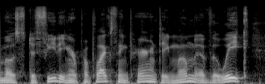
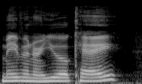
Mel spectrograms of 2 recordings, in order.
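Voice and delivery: put-on gentle, caring, sweet, high little-kid voice; 9 semitones higher than usual. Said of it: "he was being sweet".

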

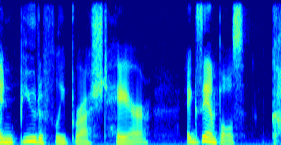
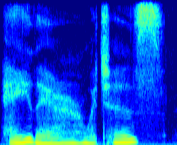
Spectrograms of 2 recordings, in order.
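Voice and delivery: eerie, creepier voice; 3 semitones lower than usual. Opening the final segment and greeting the witches in a creepy voice. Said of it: "I felt like I got creepier".

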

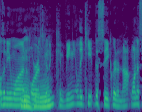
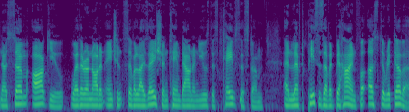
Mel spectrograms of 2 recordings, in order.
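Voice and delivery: slightly lisping talking-head voice. Quoting a commentator on a show: Phil Coppins impression. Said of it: "That was my best impression".

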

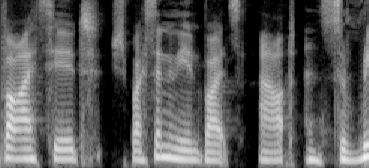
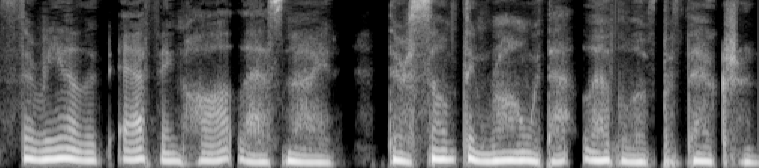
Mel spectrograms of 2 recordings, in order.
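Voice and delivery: put-on creepy voice, lower; 5 semitones lower than usual. Imagining aloud how Chuck Bass would say the line: Chuck Bass impression. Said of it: "I can hear him, like".

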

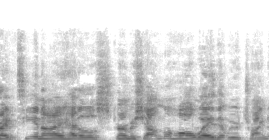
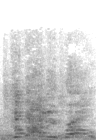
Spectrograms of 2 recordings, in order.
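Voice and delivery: mock screeching, very high-pitched, shrill screaming; 13 semitones higher than usual. Re-enacting a line screamed on air: imitating a scream. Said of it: "you screamed the words".

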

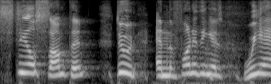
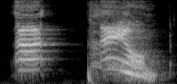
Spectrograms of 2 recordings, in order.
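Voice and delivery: mock very high, sudden, blurted yell of alarm; 9 semitones higher than usual. Retelling finding the car window shattered: imitating own yell. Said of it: "I yell out".

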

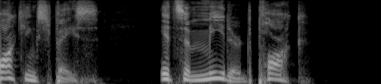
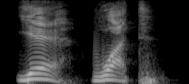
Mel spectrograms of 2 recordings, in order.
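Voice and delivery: put-on New Jersey attitude; 2 semitones lower than usual. Retelling how two guys in a car answered: imitating new jersey attitude. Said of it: "the New Jersey attitude".

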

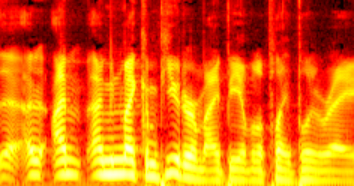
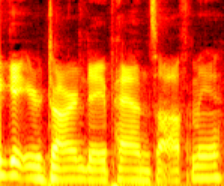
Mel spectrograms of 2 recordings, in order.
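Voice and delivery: ordinary talk, nothing marked

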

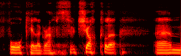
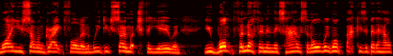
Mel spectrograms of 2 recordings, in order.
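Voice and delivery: heated, high-pitched shouted rant; 7 semitones higher than usual. Retelling an argument with an eleven-year-old, imitating himself shouting. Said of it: "I'm shouting at her".

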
